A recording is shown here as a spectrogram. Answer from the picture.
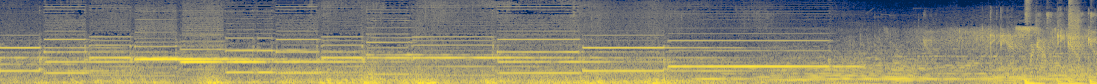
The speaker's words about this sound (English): Even though Curiosity was millions of miles away and couldn't blow out the candle on its cake, the rover was able to sing the birthday song, harmonizing with the gusting wind to create the first melody ever to ring out on Mars.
